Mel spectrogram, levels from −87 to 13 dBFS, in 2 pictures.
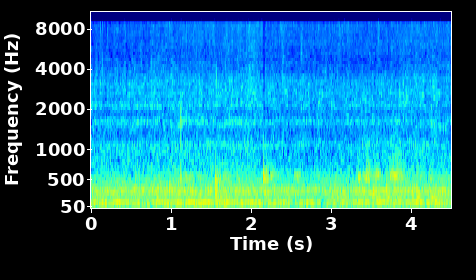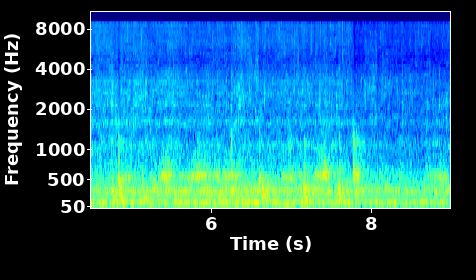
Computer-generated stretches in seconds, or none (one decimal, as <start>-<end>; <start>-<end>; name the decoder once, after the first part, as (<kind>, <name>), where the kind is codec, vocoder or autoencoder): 0.0-9.0 (vocoder, BigVGAN v2)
